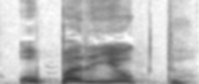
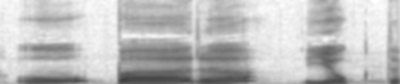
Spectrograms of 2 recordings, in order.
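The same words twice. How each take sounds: First: Said in the usual way. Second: उपरयुक्त very slowly, "u-pa-ra-yukta"; long gaps between the parts of उपरयुक्त; sounded out. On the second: Shown as a demonstration. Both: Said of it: "यहाँ पे र आना चाहिए".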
